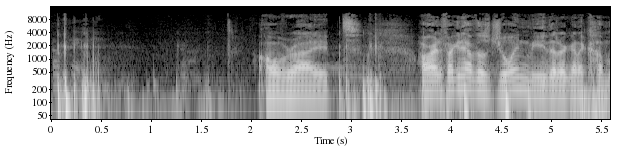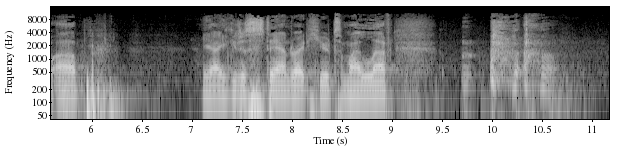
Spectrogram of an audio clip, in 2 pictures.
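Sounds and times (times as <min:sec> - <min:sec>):
speech: 0:02.1 - 0:06.2, 0:07.1 - 0:09.4
person coughing: 0:09.7 - 0:10.8.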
